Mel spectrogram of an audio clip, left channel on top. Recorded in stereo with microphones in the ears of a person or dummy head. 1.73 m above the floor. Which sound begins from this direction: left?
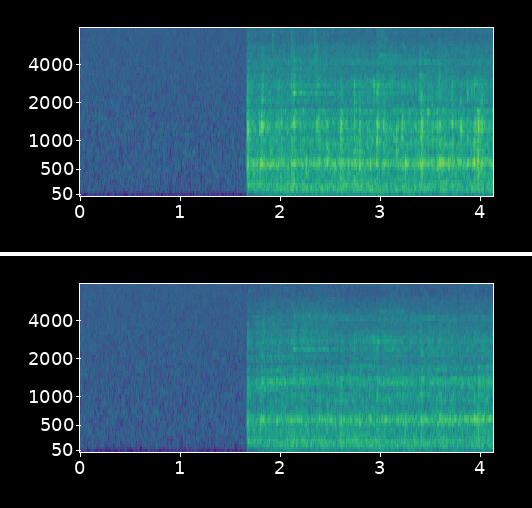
Boiling, at 1.7 s.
